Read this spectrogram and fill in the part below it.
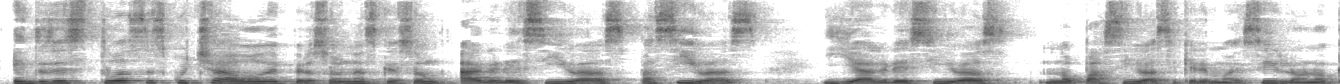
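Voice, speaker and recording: A woman's voice: mid-range voice, mellow. A woman teaching about emotions on a live stream, ending nearly every phrase with a questioning "¿no?" or "¿sí?" and answering viewer comments aloud. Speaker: emotional healing coach.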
